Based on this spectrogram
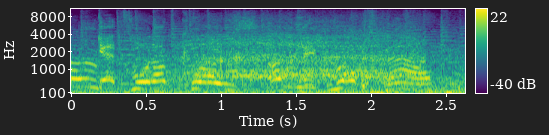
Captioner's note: crowd cheering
